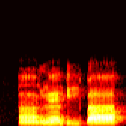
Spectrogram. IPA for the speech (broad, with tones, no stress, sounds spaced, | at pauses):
ã˨ ŋ ɛ̃˦ ɗ i˧ ɓ aː˧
